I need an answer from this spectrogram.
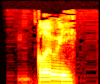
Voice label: "gluey", english; adjectives

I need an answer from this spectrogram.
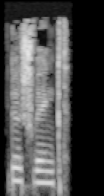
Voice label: "geschwenkt", German; adjectives

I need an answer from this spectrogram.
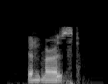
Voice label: "undressed", English; adjectives

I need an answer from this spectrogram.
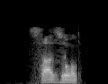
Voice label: "sozzled", english; adjectives

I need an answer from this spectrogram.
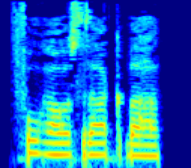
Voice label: "voraussagbar", German; adjectives

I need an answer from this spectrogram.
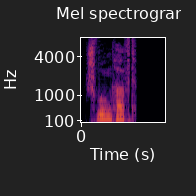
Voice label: "schwunghaft", German; adjectives

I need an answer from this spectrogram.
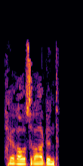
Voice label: "herausragend", German; adjectives

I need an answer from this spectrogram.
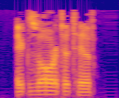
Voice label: "exhortative", english; adjectives

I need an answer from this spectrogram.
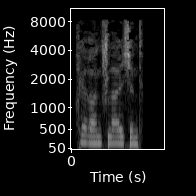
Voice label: "heranschleichend", German; adjectives

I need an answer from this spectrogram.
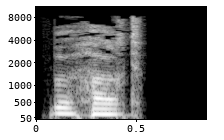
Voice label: "beharrt", German; adjectives

